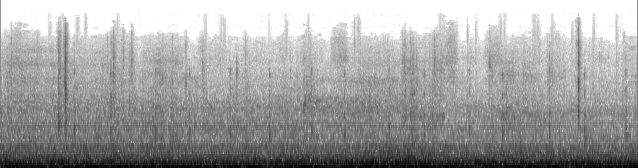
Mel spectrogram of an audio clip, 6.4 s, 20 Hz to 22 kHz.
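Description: In-cabin engine and road noise of a 2013 Ford Fiesta with a 1.0 EcoBoost three-cylinder engine, driving along at a steady pace: an even low rumble.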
